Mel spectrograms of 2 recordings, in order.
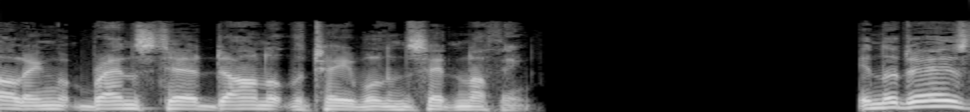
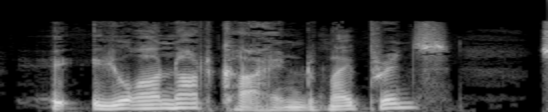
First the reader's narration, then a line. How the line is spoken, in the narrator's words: Sir Roderick chided gently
